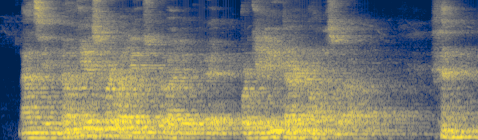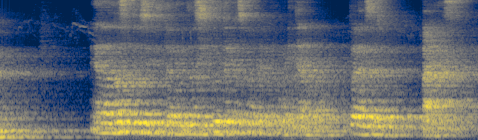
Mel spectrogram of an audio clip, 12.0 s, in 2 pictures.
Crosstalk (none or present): none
